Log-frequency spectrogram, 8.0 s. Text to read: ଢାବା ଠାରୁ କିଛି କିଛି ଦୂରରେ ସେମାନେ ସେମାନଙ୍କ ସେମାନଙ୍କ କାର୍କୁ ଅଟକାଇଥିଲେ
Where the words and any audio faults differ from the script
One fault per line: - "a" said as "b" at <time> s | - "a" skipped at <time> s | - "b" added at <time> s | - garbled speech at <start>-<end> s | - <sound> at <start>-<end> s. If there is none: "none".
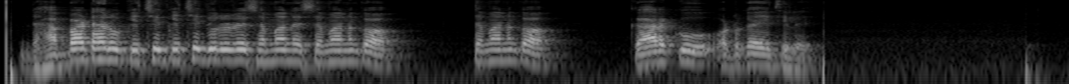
none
